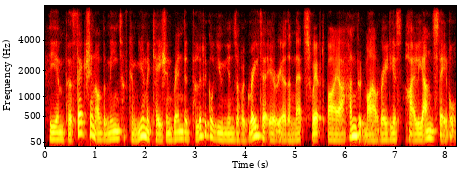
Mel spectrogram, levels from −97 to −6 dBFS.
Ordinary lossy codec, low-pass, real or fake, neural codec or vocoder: Opus, 32 kbps; 7.2 kHz; fake; autoencoder, 48 kHz, 32 numbers a frame, DAC-VAE, trained on Japanese speech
